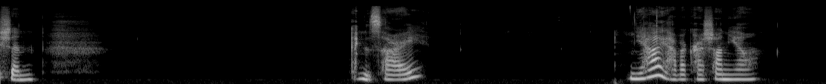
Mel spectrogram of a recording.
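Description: A young woman speaks softly and playfully, close to a microphone.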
